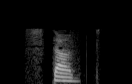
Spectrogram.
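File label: "stubbed", English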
